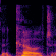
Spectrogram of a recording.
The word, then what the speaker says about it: Kölsch: It's Kölsch. It's called. – Kölsch? – Kölsch. – Kölsch. – Kölsch. Oh, Kölsch. – Kölsch. – How do you spell it? – Kölsch. – K. O-E-L-S-C-H. – Oh, Kölsch. – Okay, cool. – It's the O with the dots on the, okay. – on the top.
